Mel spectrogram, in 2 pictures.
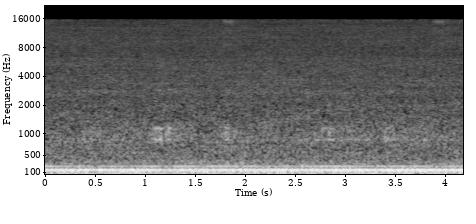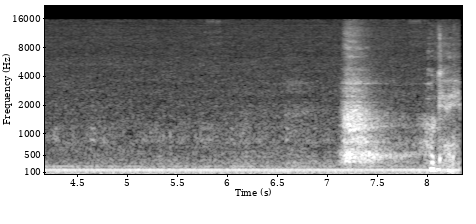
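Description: A faint, steady low hum, with a sharp audible breath about seven seconds in.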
